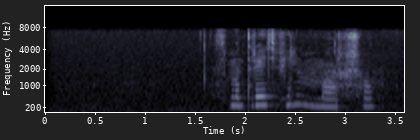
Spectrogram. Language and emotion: Russian, neutral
